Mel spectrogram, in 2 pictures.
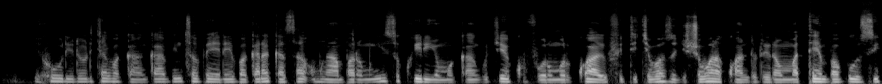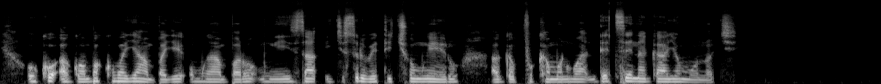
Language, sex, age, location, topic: Kinyarwanda, male, 18-24, Kigali, health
